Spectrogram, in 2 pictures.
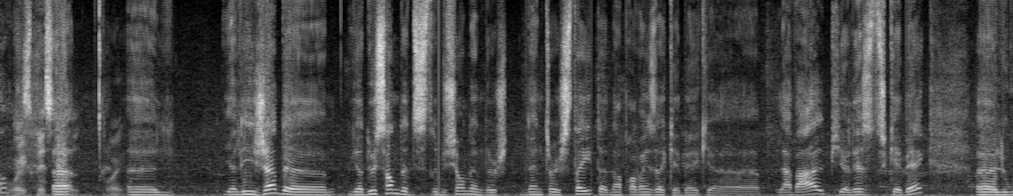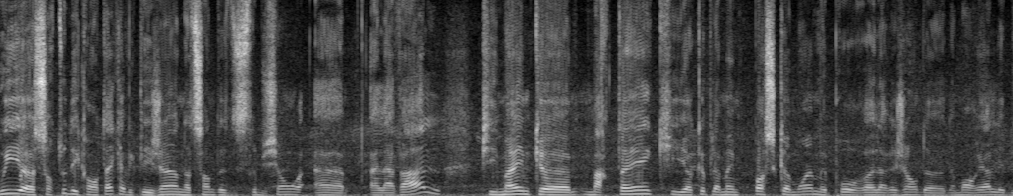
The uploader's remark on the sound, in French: Show du 7 avril en direct du Salon Auto Sport de Québec!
